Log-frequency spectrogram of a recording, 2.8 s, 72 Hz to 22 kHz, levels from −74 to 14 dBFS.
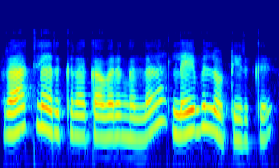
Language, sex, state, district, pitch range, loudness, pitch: Tamil, female, Tamil Nadu, Nilgiris, 215-265 Hz, -18 LUFS, 235 Hz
